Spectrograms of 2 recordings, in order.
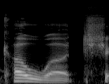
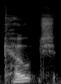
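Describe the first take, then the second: First: "coach" drawled as koh-uch; Southern two-syllable coach. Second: Said in the usual way. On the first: Shown as a demonstration. Grandson shows the drawled "coach" again. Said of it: "two syllables". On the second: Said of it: "is not".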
